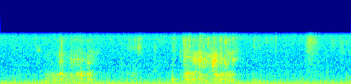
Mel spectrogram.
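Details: Rudy, an excited poodle, plays with his pink pig toy, giving short grunting, whiny vocal bursts near the first and third seconds over a constant low rumble of background noise.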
